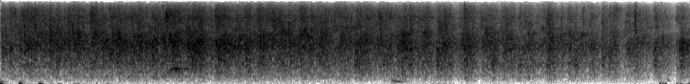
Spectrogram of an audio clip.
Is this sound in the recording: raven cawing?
no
